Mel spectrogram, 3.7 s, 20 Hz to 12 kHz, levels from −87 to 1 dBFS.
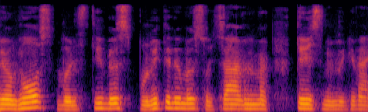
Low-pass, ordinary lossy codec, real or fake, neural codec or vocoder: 9.9 kHz; AAC, 32 kbps; fake; autoencoder, 22.05 kHz, a latent of 192 numbers a frame, VITS, trained on one speaker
